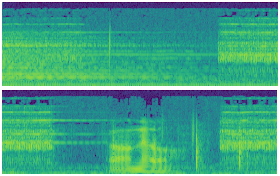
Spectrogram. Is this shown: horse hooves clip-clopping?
no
